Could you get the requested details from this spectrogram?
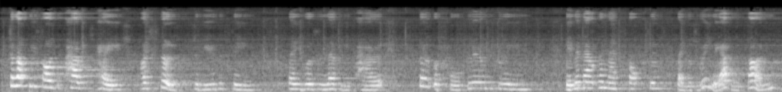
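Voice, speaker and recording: Woman, comic verse performer at a variety show, theatrical and broad, caught from the back of an echoey hall. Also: a little high. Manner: broad, theatrical delivery with dialect. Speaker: stage performer. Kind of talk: comic verse recitation on stage. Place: social club stage, amateur variety show. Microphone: distant camera mic. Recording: echoey hall from far off, faint hiss.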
